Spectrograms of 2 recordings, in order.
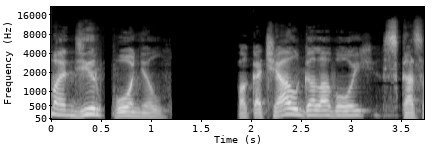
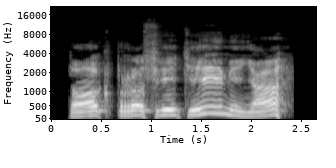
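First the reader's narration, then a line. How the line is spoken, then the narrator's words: Skeptical snort. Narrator (Russian): недоверчиво хмыкнул полковник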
